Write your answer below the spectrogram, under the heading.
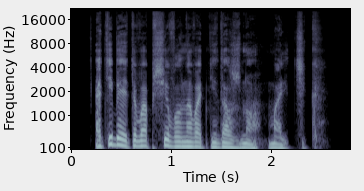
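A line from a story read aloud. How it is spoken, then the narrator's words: Snorted, witch. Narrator (Russian): фыркнула ведьма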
